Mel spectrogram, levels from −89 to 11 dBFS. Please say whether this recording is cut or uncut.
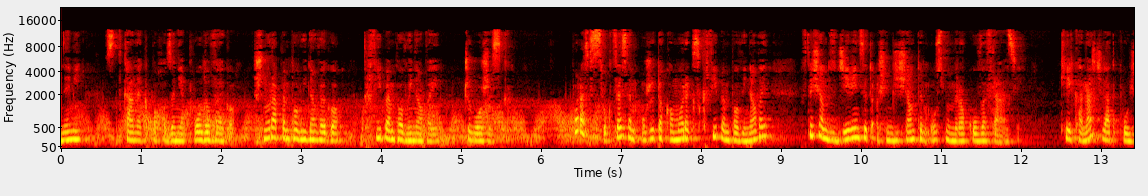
cut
